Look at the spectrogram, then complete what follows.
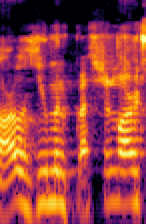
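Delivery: plain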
